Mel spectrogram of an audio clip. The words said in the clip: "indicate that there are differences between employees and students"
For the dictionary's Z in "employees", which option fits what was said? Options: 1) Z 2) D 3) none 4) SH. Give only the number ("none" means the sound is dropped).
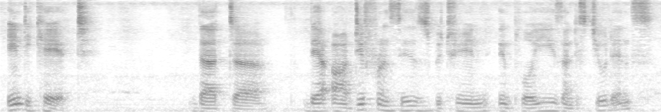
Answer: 1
